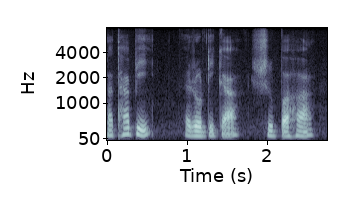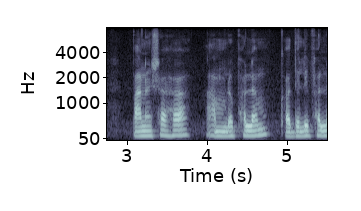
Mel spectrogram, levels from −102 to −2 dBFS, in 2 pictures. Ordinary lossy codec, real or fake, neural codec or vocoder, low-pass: none; real; none; none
